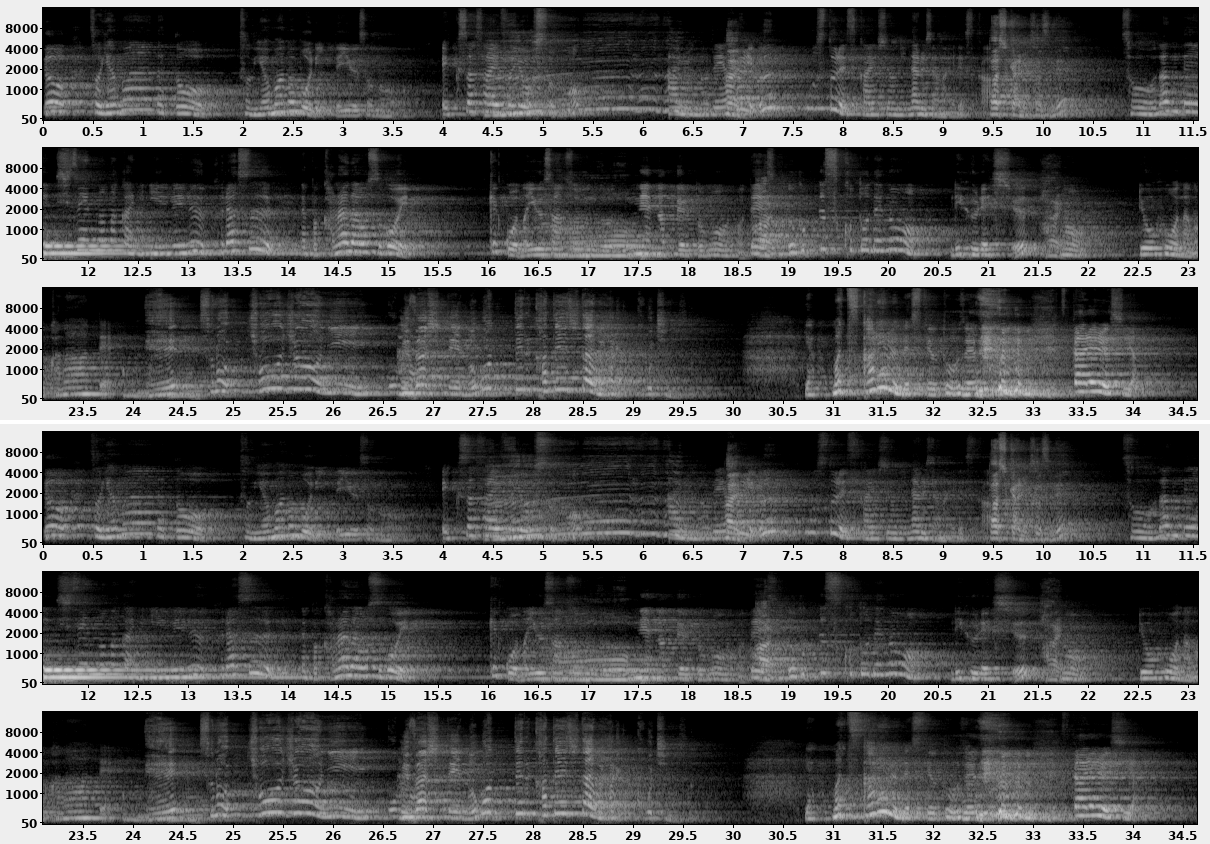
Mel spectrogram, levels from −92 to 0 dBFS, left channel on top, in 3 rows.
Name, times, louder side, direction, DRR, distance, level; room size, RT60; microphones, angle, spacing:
voice 1, 0.0-1.6 2.0-3.6 4.0-5.4 6.2-7.3 7.6-9.5 10.8-13.9 14.1-15.2 16.0-20.3 20.6-21.4 21.7-22.0 22.5-24.7 26.6-26.9 30.1-34.0, left 1 dB, 25° left, 3 dB, 0.8 m, -35 dB
voice 2, 4.4-6.5 6.8-7.0 9.5-10.3 16.5-17.4 18.6-18.9 21.5-21.7 24.1-29.4 32.3-33.2, equal, 15° right, 2 dB, 1.5 m, -36 dB
sound 1, 11.5-15.4 15.9-16.2, right 5 dB, 60° right, 0.3 m, -31 dB
20.5 x 16.5 x 4.0 m, 2.1 s
head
